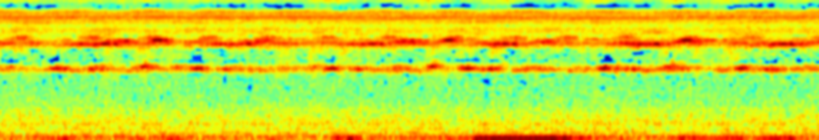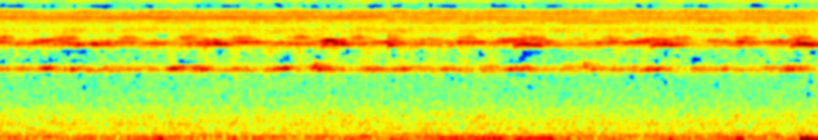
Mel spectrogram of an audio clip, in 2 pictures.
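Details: After dark on St. Lucia, whistling frogs keep up a steady series of short piping whistles among overlapping callers, with a continuous shrill insect band and occasional low stormy rumbles underneath.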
